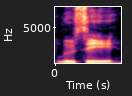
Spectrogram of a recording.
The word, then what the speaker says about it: Lucia: And my dog, Lucy, her name is spelled like Lucia, but it's Lucy after the island.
